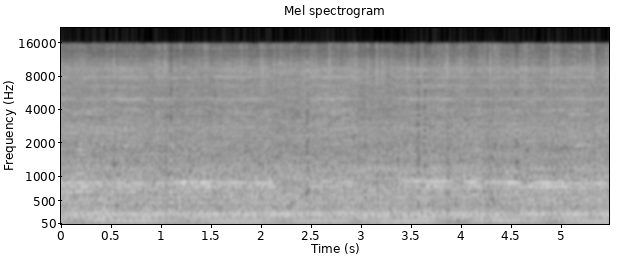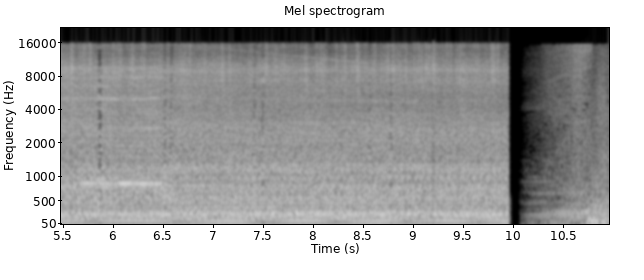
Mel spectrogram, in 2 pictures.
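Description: Stick-welding arc crackling and sizzling steadily as a weld is run on a large steel pipe flange, over a steady low hum.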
